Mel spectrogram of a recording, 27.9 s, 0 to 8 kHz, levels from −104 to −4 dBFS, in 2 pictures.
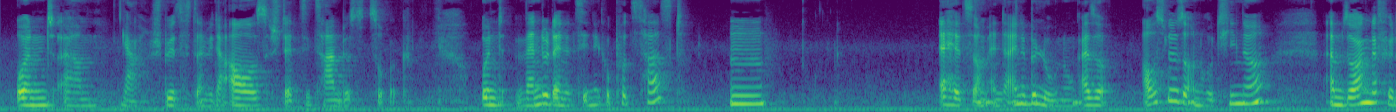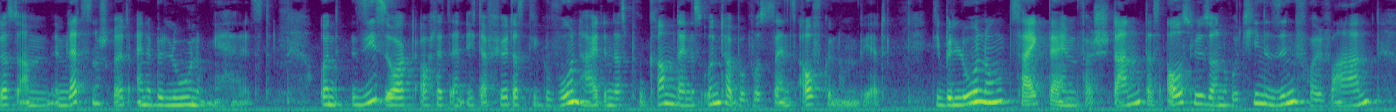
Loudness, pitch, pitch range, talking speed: -30 LUFS, 195 Hz, 165-235 Hz, 150 wpm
